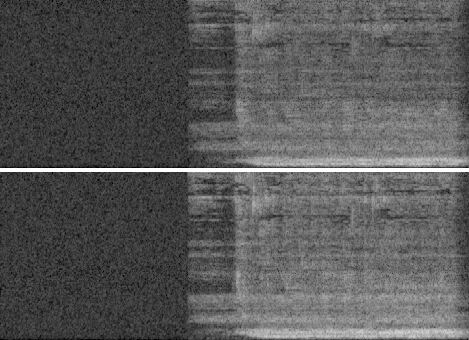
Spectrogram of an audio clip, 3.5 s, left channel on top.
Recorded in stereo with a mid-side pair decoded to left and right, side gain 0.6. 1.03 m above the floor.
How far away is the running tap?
About 3 m.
